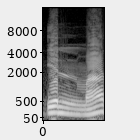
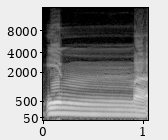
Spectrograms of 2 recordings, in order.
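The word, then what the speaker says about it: مَّآءٍ مَّهِينٍ: Maka cara bacanya masukkan ke huruf mim yaitu imma. Bukan lagi inma tapi imma sambil ditahan gunahnya dua harakat.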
